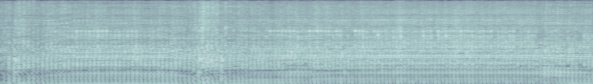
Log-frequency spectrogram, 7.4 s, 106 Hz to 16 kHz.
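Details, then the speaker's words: 1966 Gravely C10 single-cylinder running on a temporary battery coil after the old coil failed to spark: fast, steady, even popping with no misfires or knocks, holding speed cleanly. Runs healthy. "This thing starts fairly easily, especially with a battery coil now."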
